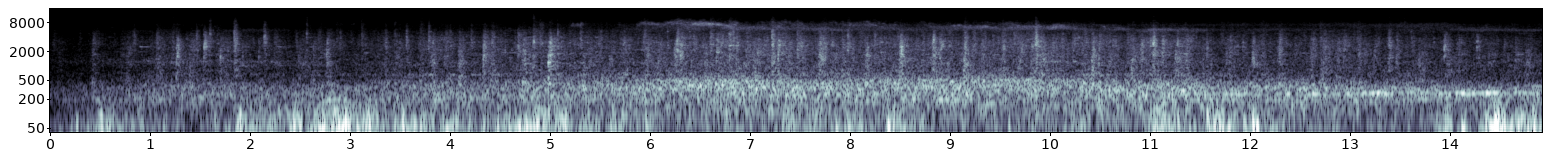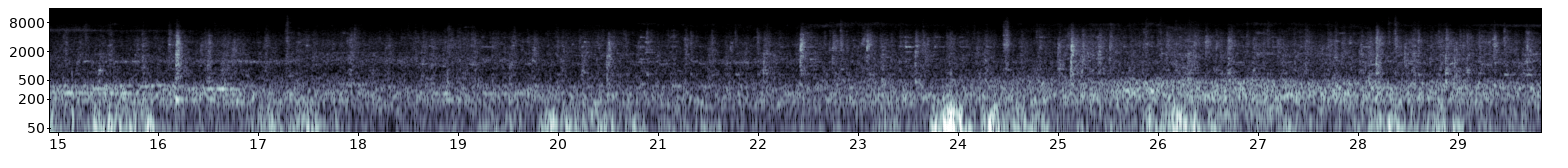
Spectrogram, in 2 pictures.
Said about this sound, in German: heutigen Podcast geht es um das Thema, was tue ich, wenn wirklich viel Wind kommt, wie vielleicht der etwas windige Beginn schon suggeriert hat.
